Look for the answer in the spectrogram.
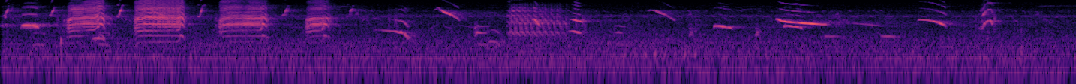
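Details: Three chopi blackbirds visiting a farm in the sertão of Bahia, Caatinga biome, Brazil: a busy run of harsh, broadband bursts mixed with clear, sharply falling whistles and short slurred notes, packed closely over several seconds.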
